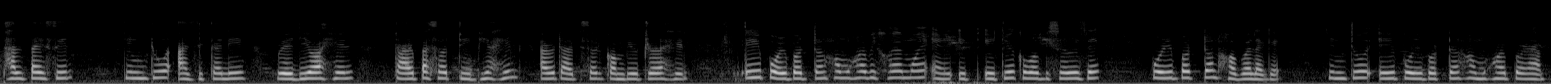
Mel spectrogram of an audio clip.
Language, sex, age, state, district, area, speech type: Assamese, female, 18-30, Assam, Darrang, rural, spontaneous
